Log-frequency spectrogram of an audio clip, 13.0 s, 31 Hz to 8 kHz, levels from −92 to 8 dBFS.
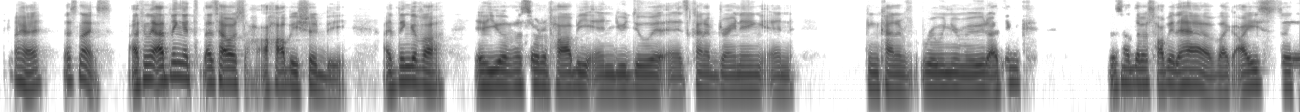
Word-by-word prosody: Okay, 125 -2 0 0.2
that's 145 0 -6
nice. - - -2 0.2
I - - +3
think 165 0 +2
I 145 - +8
think 180 +3 +1
it's 170 +1 0
that's 135 0 0
how 135 - +7
a - - +7
s 130 0 -1
a 110 - -5
hobby 120 +1 +2
should 110 -2 -1
be. 75 -3 -6 0.4
I 110 - -1
think 145 +6 +2
of 140 - +3
a 115 -1 +2 0.3
if 115 - +2
you 125 +1 +5
have 115 -1 +1
a 120 - 0
sort 120 +1 +1
of 120 - 0
hobby, 110 -1 +2
and 100 +1 -2
you 105 0 +1
do 105 0 0
it, 100 -2 0
and 90 - -5
it's 90 - -7
kind 110 -3 -3
of 95 -1 -4
draining, 100 0 -2
and 95 0 -6 0.7
can 110 -1 -2
kind 105 -2 -1
of 95 -2 -5
ruin 110 0 +2
your 110 -1 +1
mood, 105 +1 +1
I 95 - +3
think 135 -1 -6 0.8
that's - - -4
not 135 0 -1
the 135 - +3
best 130 0 -2
hobby 120 +2 +1
to 120 - +2
have. 125 -8 +2
Like, 95 -1 -2
I 105 - 0
used 125 +2 -2
to - - -1
115 Hz, 260 wpm, -22 LUFS, 105-130 Hz, 0.8 s, I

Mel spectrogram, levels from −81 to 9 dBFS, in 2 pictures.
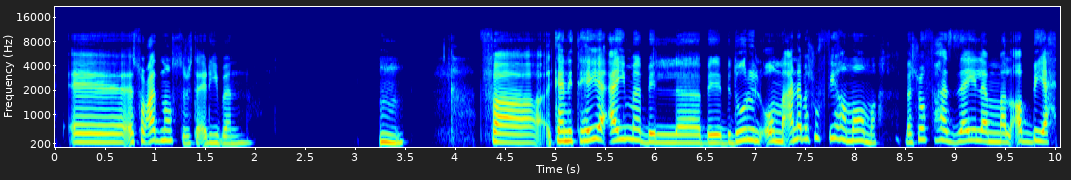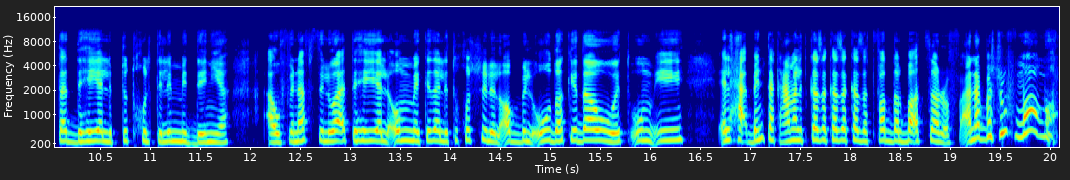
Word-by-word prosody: آآ 235 -1 +1
سُعاد 270 +3 +2
نصر 275 -8 -4
تقريبًا. 205 +1 -6 1.3
إمم. 225 -1 +2 0.8
فكانت 240 +3 +3
هي 285 +4 +5
قايمة 300 +3 +3
بال 225 -2 0
ب 205 - -14 0.2
بدور 270 +7 0
الأم. 265 -1 0
أنا 335 - +1
باشوف 325 +2 -7
فيها 330 -3 -1
ماما، 275 -5 -1 0.3
باشوفها 290 +4 -3
إزاي 265 +3 -1
لمّا 255 -3 0
الأب 245 +2 -1
يَحتّد 260 -1 -1
هي 265 +2 +2
اللي 260 -1 -2
بتدخُل 265 +1 -7
تِلِم 255 +1 -2
الدنيا 230 +1 -2 0.4
أو 230 - +4
في 235 +2 -7
نفس 270 +2 -2
الوقت 270 0 +2
هي 280 0 +1
الأم 275 +1 0
كده 275 +2 -1
اللي 260 -2 -1
تخُش 290 +3 -8
للأب 250 -2 -1
الأوضة 270 +1 0
كده 290 +1 +2
وتقوم 270 +1 -1
إيه، 285 +5 -2 0.4
إلحق 280 -3 +3
بنتك 295 +1 -1
عملِت 285 +3 +2
كذا، 305 -1 +2
كذا، 295 0 0
كذا 290 -2 -2
اتفضّل 275 +1 -2
بقى - - +3
اتصرّف. 260 -5 -3
أنا 350 - +4
باشوف 420 +3 +1
ماما، 410 -1 +4
265 Hz, 155 wpm, -24 LUFS, 240-285 Hz, 1.3 s, هي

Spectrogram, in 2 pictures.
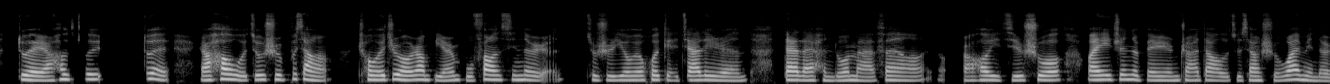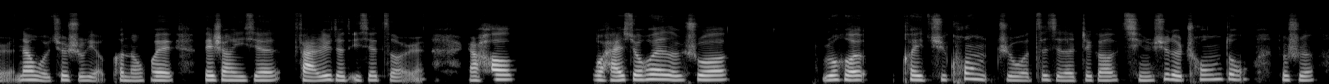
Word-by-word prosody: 对， 205 -3 +5
然 185 0 +2
后 235 +4 +2 0.2
所 240 -1 +1
以 235 - -4 0.4
对， 245 -7 +1 0.3
然 200 +1 +3
后 245 0 +6
我 200 -3 +1
就 215 +2 0
是 225 0 0
不 220 +4 -8
想 220 -4 +1 0.2
成 215 - +1
为 210 - +4
这 235 +3 -1
种 205 -3 +6
让 215 0 +3
别 185 -2 -3
人 195 +3 -2
不 185 - -5
放 215 +3 +3
心 210 0 -3
的 205 -2 0
人， 200 +4 -8 0.2
就 205 - -5
是 195 0 -3
因 195 0 0
为 200 0 +1
会 210 +1 0
给 200 -3 -8
家 200 +1 +2
里 205 0 0
人 180 -2 -2 0.3
带 205 0 +6
来 195 -1 +2
很 190 -2 -5
多 185 +1 0
麻 180 -3 -2
烦 200 +2 -1
啊， 190 0 -4
然 215 - -20 0.2
然 190 0 -4
后 200 +1 +2
以 200 - 0
及 195 +1 -3
说 200 0 +1 0.2
万 210 0 +4
一 215 - +1
真 225 +1 -2
的 215 - 0
被 195 -1 -3
人 190 0 -3
抓 195 0 -3
到 195 -1 -1
了， 175 - -6
就 185 0 -10
像 190 +1 -1
是 180 - -8
外 215 +4 +3
面 195 -4 -1
的 170 -1 -5
人， 175 - -10
那 210 0 +4
我 175 -5 -2
确 205 +5 -1
实 180 -1 -4
也 170 - -5
可 190 - -4
能 175 -1 -4
会 190 -1 +2 0.3
背 205 -2 +5
上 195 -1 +2
一 190 - -1
些 190 +1 -1
法 185 -3 +4
律 200 +4 +3
的 200 -2 +1
一 190 - -7
些 195 +1 -3
责 180 -3 -6
任。 - - -10 0.4
然 195 -1 +2
后 225 +2 +6 0.8
我 205 -1 +2
还 195 -1 +4
学 210 +1 +3
会 230 +1 +5
了 200 -2 +2
说 210 +1 +3 0.9
如 205 +1 +3
何 205 -1 +4 0.3
可 215 - +2
以 205 - +4
去 210 +2 -6
控 240 0 -1
制 195 - -4
我 180 -1 -3
自 210 +4 -6
己 195 -2 -6
的 175 0 -3
这 195 +3 -5
个 185 0 -2
情 190 -1 -6
绪 240 +4 -3
的 215 -3 +3
冲 225 +3 -4
动， 235 -1 -3 0.3
就 205 - -3
是 195 0 -4
200 Hz, 250 characters per minute, -23 LUFS, 190-215 Hz, 0.9 s, 后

